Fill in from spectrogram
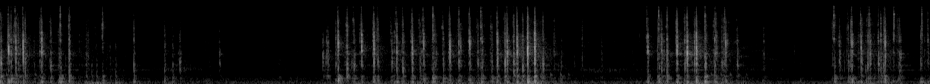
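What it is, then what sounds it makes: Mechanical keyboard with round plastic keycaps. Fingertips of both hands type on a small 68-key backlit mechanical keyboard with round typewriter-style plastic keycaps set on a silver metal plate. Bright, sharp clicks come in irregular bursts of fast typing separated by quieter pauses, each keystroke dying away almost instantly.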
